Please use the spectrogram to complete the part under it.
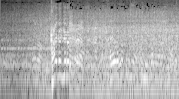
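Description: Several men talk nearby outdoors.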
